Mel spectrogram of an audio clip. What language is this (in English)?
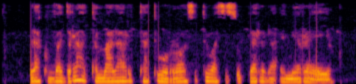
Esperanto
